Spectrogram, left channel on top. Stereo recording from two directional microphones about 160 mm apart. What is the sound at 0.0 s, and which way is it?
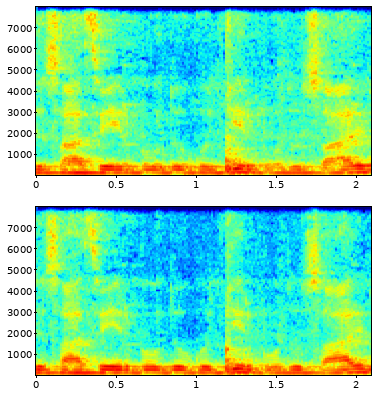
Speech, 90° right.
